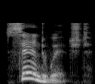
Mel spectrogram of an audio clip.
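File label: "sandwiched", British English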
